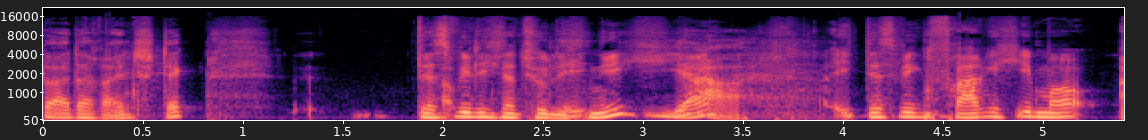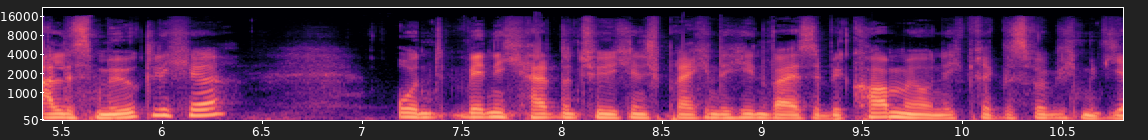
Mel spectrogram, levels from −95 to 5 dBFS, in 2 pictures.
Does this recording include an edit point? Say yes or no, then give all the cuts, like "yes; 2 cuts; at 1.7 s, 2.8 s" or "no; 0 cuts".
no; 0 cuts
